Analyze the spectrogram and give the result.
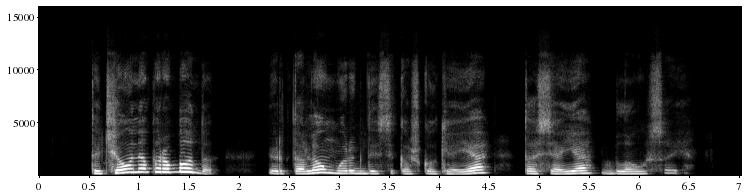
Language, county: Lithuanian, Vilnius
